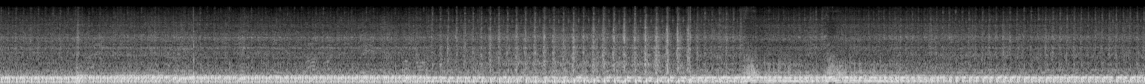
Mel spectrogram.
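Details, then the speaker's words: Kawasaki KZ750 four-cylinder at idle during carb sync with manometer, after fixing vacuum leak with new boots and static timing; loud steady idle with slight lumpy waver, carbs close but not quite balanced, bike getting hot. "next week we can finish up syncing up those carbs it's sounding good already it's close"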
